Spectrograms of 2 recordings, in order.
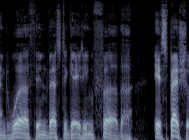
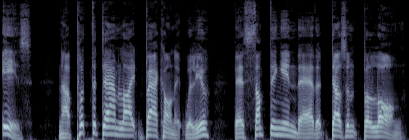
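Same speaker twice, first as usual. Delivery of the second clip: higher, louder sharp order; impatient command; 8 semitones higher, 5 dB louder than usual. A narrator's reading. Sarah snapping at Trish.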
